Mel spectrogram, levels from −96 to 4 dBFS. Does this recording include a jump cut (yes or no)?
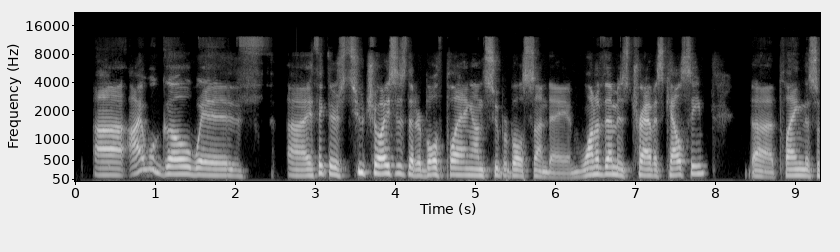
no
